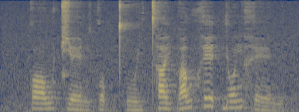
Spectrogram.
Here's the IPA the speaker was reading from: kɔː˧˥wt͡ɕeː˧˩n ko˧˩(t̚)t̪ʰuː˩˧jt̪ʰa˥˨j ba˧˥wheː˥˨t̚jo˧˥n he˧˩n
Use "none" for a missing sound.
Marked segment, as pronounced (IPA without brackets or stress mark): p̚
